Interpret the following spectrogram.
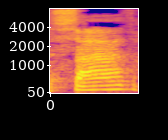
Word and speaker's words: Scythe: For the fan controls, I'm using the Scythe, which is pronounced correctly now.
